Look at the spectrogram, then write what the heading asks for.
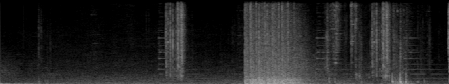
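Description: Automatic rifle fire sprayed through smoke in a Counter-Strike: Global Offensive tournament match, heard as bursts of rapid gunshots, one long sustained volley and shorter clusters, over a low background hum with no speech.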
